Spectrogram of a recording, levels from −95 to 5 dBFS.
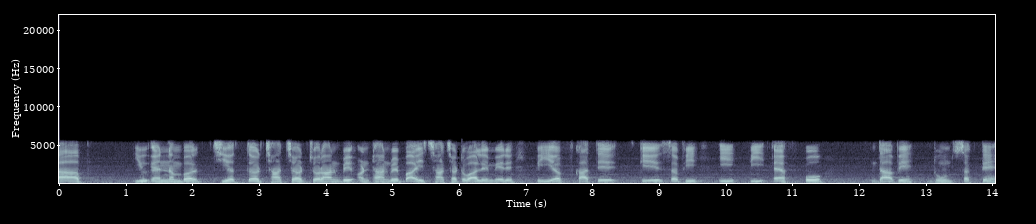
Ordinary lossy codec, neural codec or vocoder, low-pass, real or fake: AAC, 48 kbps; none; 5.4 kHz; real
